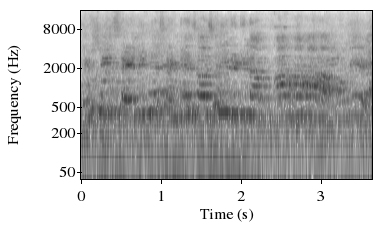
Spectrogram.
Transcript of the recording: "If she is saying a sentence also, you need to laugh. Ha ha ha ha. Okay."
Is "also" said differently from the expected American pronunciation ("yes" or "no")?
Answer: yes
